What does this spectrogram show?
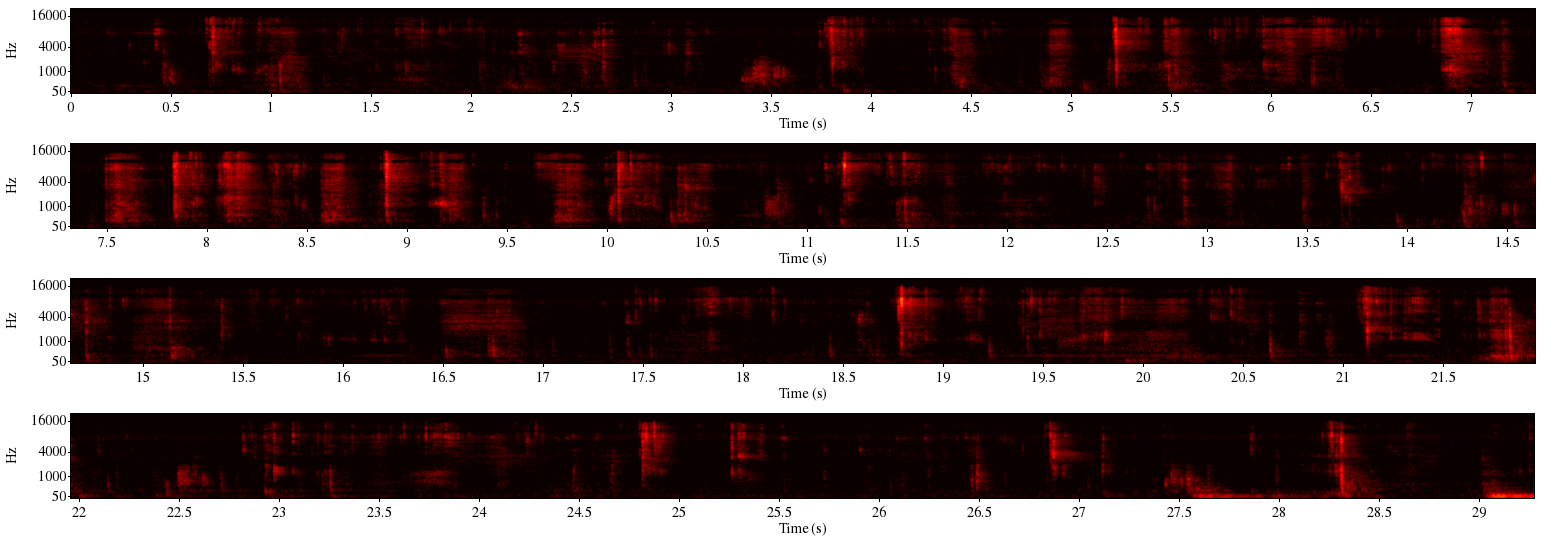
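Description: Close-up eating sounds: chewing, biting and crunching on mouthfuls of roti, paneer curry and raw onion slices, in an irregular run of small wet mouth noises and crisp crunches. There is a low bump near the end.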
